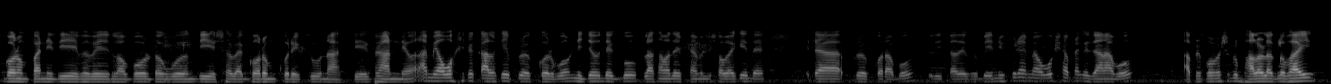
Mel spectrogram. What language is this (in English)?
Bangla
